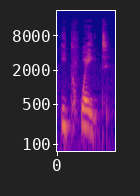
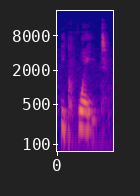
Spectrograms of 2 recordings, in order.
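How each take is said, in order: No difference in how they are said.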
